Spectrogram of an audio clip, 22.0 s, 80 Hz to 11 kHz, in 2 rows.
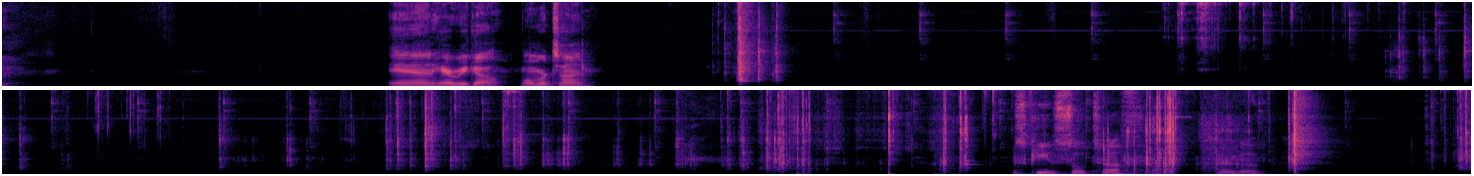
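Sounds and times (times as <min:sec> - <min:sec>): key rattling in lock: 0:08.8 - 0:19.8.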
